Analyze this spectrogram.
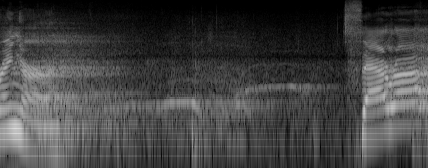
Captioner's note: crowd cheering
